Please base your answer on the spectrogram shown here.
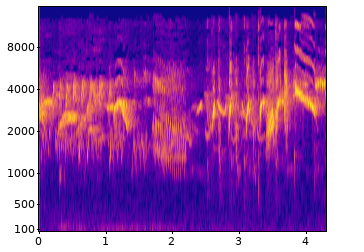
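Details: Chinese hwamei song: loud whistled phrases and harsh squawky notes, then quick repeated sweeping whistles and chips.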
